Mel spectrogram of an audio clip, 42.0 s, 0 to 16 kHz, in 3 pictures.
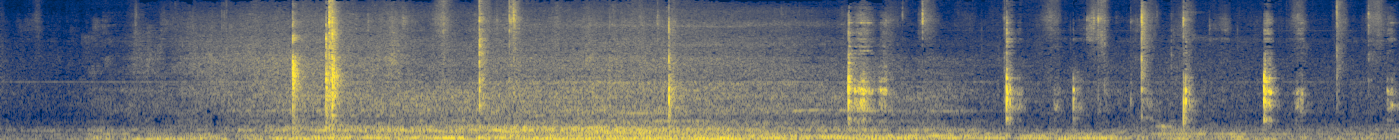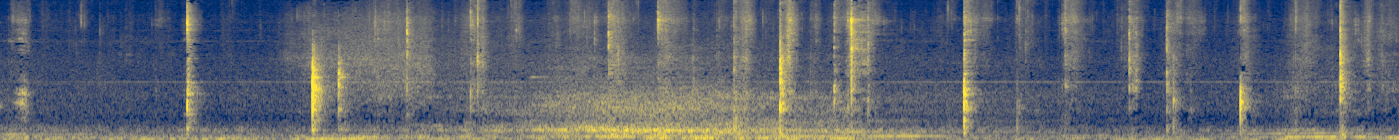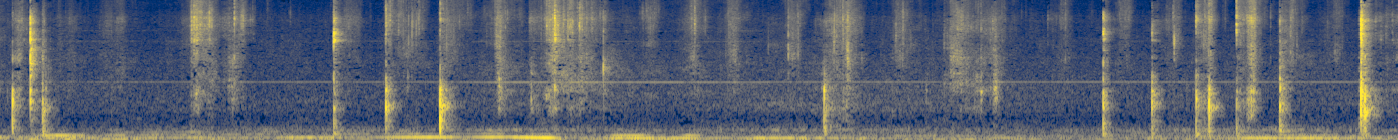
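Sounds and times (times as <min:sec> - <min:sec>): metal spoon scraping steel bowl: 0:08.2 - 0:09.4.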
